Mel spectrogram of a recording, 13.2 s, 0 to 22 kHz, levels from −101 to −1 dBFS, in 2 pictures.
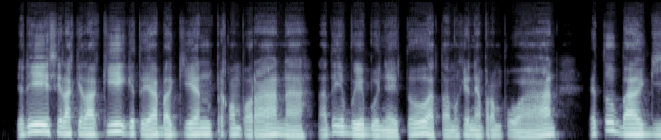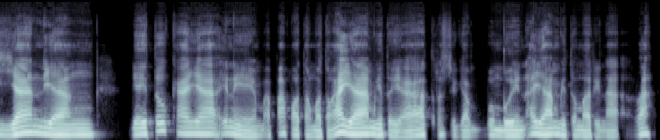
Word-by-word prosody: jadi 170 +8 +5
si 160 -3 -2
laki-laki 140 +5 +2
gitu 140 -2 -3
ya 120 +1 +3
bagian 125 +1 0
perkomporan 120 -1 -1
nah 105 -4 -2
nanti 155 +9 -3
ibu-ibunya 120 -7 +1
itu 130 +7 +1
atau 100 -3 -4
mungkin 110 +3 -4
yang 105 -2 -1
perempuan, 105 +2 -1 0.4
itu 200 +10 -2
bagian 125 +4 +3
yang, 120 -1 +2 0.4
ya 130 - -1
itu 140 +9 -1
kayak 140 -4 +1
ini 115 -9 -1
apa 110 +6 -7
potong-potong 100 -5 -5
ayam 135 -4 +6
gitu 120 - -4
ya 95 +5 0
terus 115 - -13
juga 105 -1 -7
bumbuin 105 -1 -1
ayam 135 -1 +2
gitu 115 -3 -4
marina 95 -1 -4 0.2
lah, 135 - 0
125 Hz, 155 wpm, -24 LUFS, 105-135 Hz, 0.4 s, ayam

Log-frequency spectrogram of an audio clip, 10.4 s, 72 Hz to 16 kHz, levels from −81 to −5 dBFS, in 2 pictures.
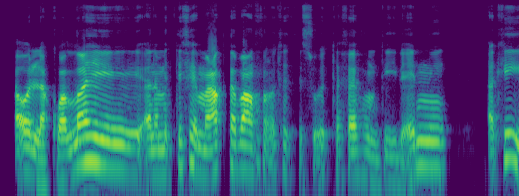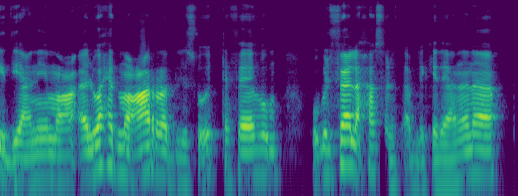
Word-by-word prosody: هاقول - - +3
لك، - - -2
والله 145 +11 +5 0.6
أنا 130 - -1
متّفق 130 +4 -5
معاك 130 -2 +4
طبعًا 150 -2 +5
في - - -9
نقطة - - -13
سوء - - -12
التفاهم 125 -3 -6
دي، 110 0 -13
لإنّي 160 +2 -4 0.4
أكيد 205 -1 -4
يعني 110 +2 -4
مع 115 0 -1
الواحد 160 +5 0
مُعرّض 135 -3 +4
لسوء 105 0 -10
التفاهم 125 0 -4 0.3
وبالفعل 160 +5 +1
حصلِت 140 -9 -8
قبل - - -14
كده، 105 - -10
يعني 105 +4 -4
أنا 130 -1 -1
130 Hz, 150 wpm, -21 LUFS, 115-145 Hz, 0.6 s, والله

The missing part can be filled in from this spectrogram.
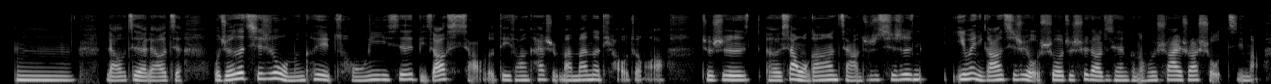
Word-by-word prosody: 嗯， 200 -1 +2 0.3
了 185 +1 -2
解 195 -3 +2
了 180 +1 -1
解。 185 0 -4 0.3
我 - - +1
觉 205 +2 +4
得 270 +2 +7
其 255 0 0
实 265 +2 0
我 250 -7 +5
们 185 +2 -1
可 235 +3 -3
以 215 -3 +3
从 185 0 -6
一 220 0 +1
些 230 +2 0
比 - - -7
较 220 +4 +3
小 - - -4
的 - - -9
地 205 -2 -1
方 200 0 -1
开 220 +2 -4
始 200 -2 -3
慢 200 -1 -2
慢 205 +2 +2
地 220 -1 +2
调 - - -12
整 - - -6
啊。 - - -10 0.4
就 205 - -1
是， 205 0 +3 0.2
呃， 190 -1 0
像 225 +3 +4
我 190 - +4
刚 195 +2 0
刚 215 +1 +4
讲， 195 -5 -2
就 205 +4 -9
是 215 - -4
其 220 0 -1
实 235 +1 +2 0.4
因 235 +1 +3
为 255 - +3
你 210 - +3
刚 195 0 +1
刚 215 - +5
其 225 0 -2
实 225 - 0
有 190 -4 +2
说 205 -2 +1
就 210 - -4
是 - - -6
睡 230 - 0
觉 200 -2 +3
之 200 - -8
前 195 -1 -1
可 190 - -5
能 185 - -6
会 195 +1 -1
刷 210 +1 +1
一 - - +3
刷 210 +1 0
手 - - -6
机 - - -6
嘛， 185 - -6
205 Hz, 315 characters per minute, -24 LUFS, 195-220 Hz, 0.4 s, 得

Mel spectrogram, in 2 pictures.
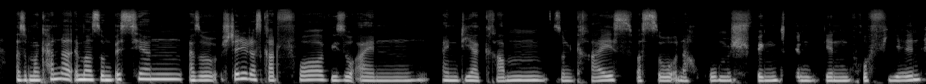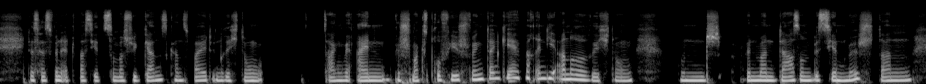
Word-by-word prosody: Also, 200 0 +2
man 195 - +7
kann 240 +5 +1
da 240 - +3
immer 220 0 +6
so 210 -1 +2
'n 200 0 +6
bisschen 240 +1 +3
Also, 195 0 +1
stell 225 +2 0
dir 265 - +3
das 225 -3 0
grad 190 -1 -2
vor 210 0 -2
wie 185 - 0
so 180 -2 -1
ein 175 +2 -3
ein 185 -2 0
Diagramm, 185 +2 -1
so 180 - -8
'n 170 0 -4
Kreis, 190 +4 -2
was 170 - -2
so 170 0 -1
nach 170 -3 -4
oben 180 0 -1
schwingt 180 -1 -2
in 175 0 -4
den 175 -1 0
Profilen. 180 +4 -1 0.3
Das 190 -1 -3
heißt, 180 +1 -2
wenn 190 - +3
etwas 180 0 -4
jetzt 175 0 -3
zum 180 -3 -2
Beispiel 175 +1 -1
ganz, 185 +4 -1
ganz 185 -3 -3
weit 185 +2 -1
in 185 -2 0
Richtung, 170 0 -1 0.6
sagen 175 -1 0
wir, 180 - 0
ein 175 +3 +2
Geschmacksprofil 195 +2 -1
schwingt, 230 +4 +2
dann 275 - +2
geh - - -1
einfach 295 -2 -1
in 275 - +1
die 280 0 +2
andere 230 -4 +4
Richtung. 175 +1 -3 0.5
Und 180 0 +3 0.2
wenn 185 0 +4
man 185 -1 +5
da 180 +1 +1
so 195 - +2
'n 185 - +4
bisschen 185 -2 +3
mischt, 210 +1 0
dann, 185 +3 +2
185 Hz, 205 wpm, -22 LUFS, 175-205 Hz, 0.6 s, man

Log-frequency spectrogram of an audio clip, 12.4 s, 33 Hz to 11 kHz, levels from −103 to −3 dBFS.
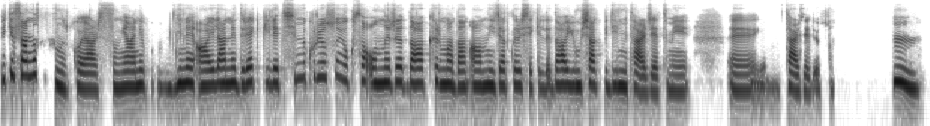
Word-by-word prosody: Peki 285 +5 +1
sen 335 0 +5
nasıl 350 -1 +1
sınır 200 -5 0
koyarsın? 190 0 -1
Yani, 205 +1 +2 0.4
yine 235 0 +4
ailenle 230 +1 +3
direkt 240 +2 0
bir 235 - -7
iletişim 235 +6 -2
mi 310 - -5
kuruyorsun 315 +1 -4
yoksa 270 -2 -3
onları 240 -1 +1
daha 230 0 +4
kırmadan, 220 -4 +1
anlayacakları 210 0 0
şekilde 195 0 -7
daha 220 0 +3
yumuşak 215 +1 0
bir 205 - -5
dil 210 +1 -2
mi 205 -1 +3
tercih 165 -4 0
etmeyi, 170 +1 -8 0.5
eee, 175 +4 -4 0.4
tercih 175 -5 +1
ediyorsun? 175 +4 -11 0.8
Hı. 215 -8 +4
215 Hz, 145 wpm, -23 LUFS, 195-240 Hz, 0.8 s, sen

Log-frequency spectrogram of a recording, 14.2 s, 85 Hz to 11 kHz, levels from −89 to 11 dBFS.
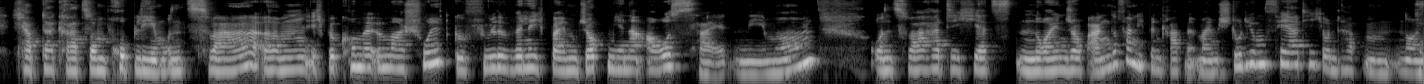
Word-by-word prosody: Ich - - -6
habe 195 0 0
da 205 -1 0
gerade 185 -1 -1
so 195 +1 +4
'n 190 - +2
Problem, 185 -3 +3
und 180 +1 -1
zwar, 195 +6 +1
ähm, 195 +1 0
ich - - -5
bekomme 225 +2 +3
immer 220 -1 -1
Schuldgefühle, 215 -8 +2
wenn 215 0 +3
ich 215 -1 -3
beim 195 -1 +2
Job 205 +3 +2
mir 200 -3 -2
'ne 195 0 -1
Auszeit 195 - -1
nehme. 165 - +2 0.5
Und 190 -1 -1
zwar 200 +2 -2
hatte 210 -1 -4
ich 195 0 -10
jetzt 190 -1 -3
'n 180 -1 +2
neuen 185 +1 +1
Job 190 0 -1
angefangen. 275 - +2
Ich 250 0 +1
bin 210 -5 -9
grad 180 -1 -8
mit - - -8
meinem 170 0 -2
Studium 240 +10 +2
fertig 265 -1 -3
und 195 -2 -6
habe 185 -1 -12
'n 165 -2 -7
neuen 170 -2 -1
195 Hz, 175 wpm, -27 LUFS, 185-220 Hz, 0.5 s, so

